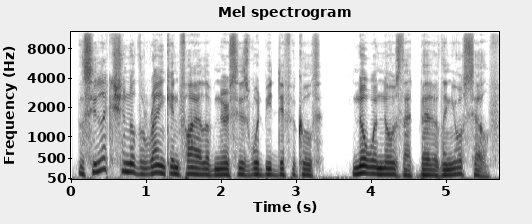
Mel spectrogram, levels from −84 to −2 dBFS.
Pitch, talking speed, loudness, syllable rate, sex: 130 Hz, 190 wpm, -16 LUFS, 5.3 syllables/s, male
